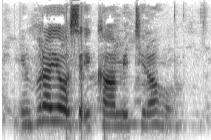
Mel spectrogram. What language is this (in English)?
Kinyarwanda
